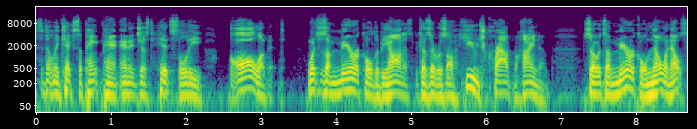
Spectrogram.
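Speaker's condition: Cleft lip and palate

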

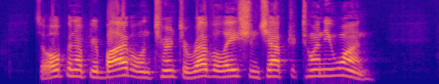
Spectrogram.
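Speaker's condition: No condition

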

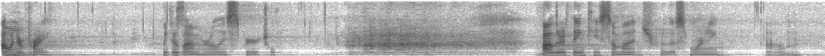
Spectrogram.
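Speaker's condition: Cleft palate; congenital

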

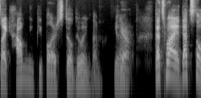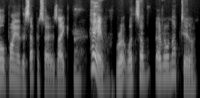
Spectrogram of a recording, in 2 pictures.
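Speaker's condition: No condition

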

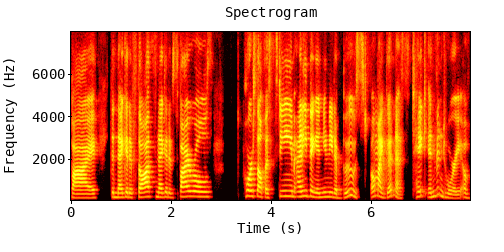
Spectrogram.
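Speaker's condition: No condition

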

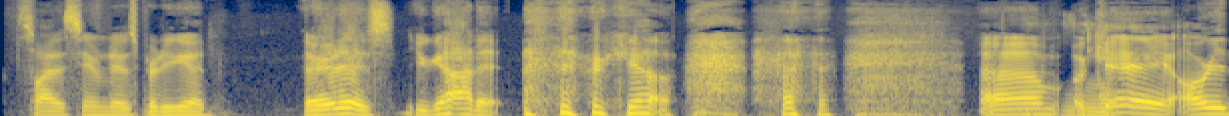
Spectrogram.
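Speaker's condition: No condition

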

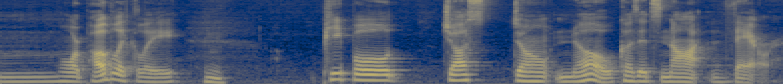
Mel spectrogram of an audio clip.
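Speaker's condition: Stuttering; not caused by nervousness; varies with excitement, worse when hurt, stuttered on tour stage, stuttered a lot in Grease audition; prolonged sounds, blocks

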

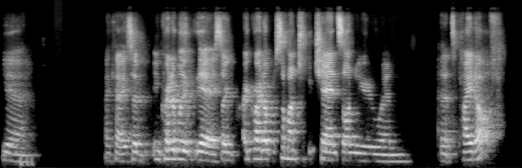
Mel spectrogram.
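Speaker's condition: No condition

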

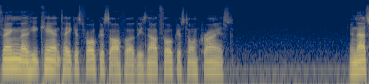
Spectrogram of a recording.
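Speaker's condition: No condition

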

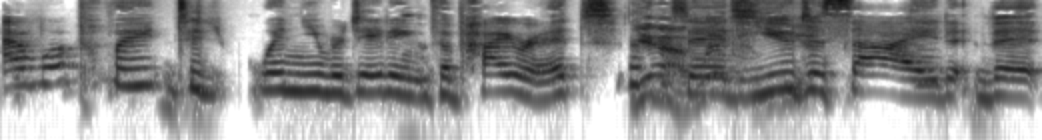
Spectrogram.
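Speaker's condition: No condition

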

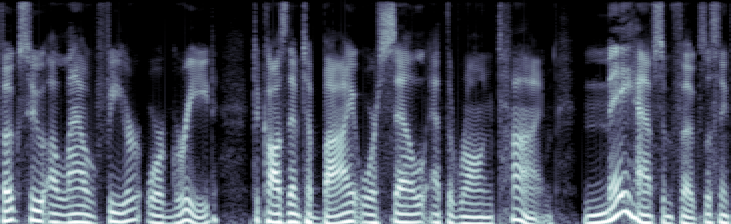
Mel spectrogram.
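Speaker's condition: No condition

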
